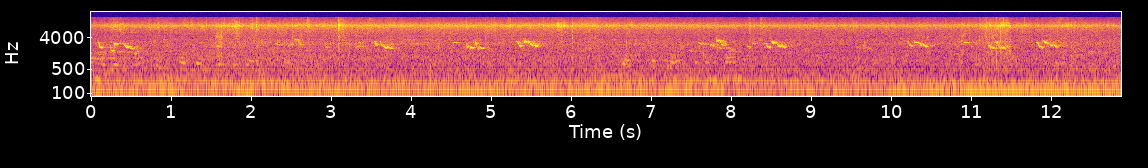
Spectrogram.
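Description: Faint outdoor background with short bird chirps coming in small clusters every second or two, over a steady faint high hiss.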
